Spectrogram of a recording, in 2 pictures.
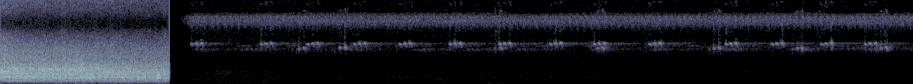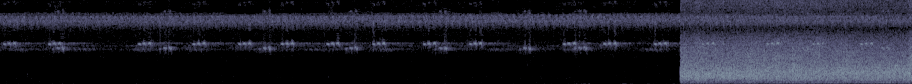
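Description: Near silence, with only a faint thin high tone and faint high chirps about three a second. A loud steady hiss-like noise cuts off suddenly about a second in, and another steady noise starts abruptly near the end.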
